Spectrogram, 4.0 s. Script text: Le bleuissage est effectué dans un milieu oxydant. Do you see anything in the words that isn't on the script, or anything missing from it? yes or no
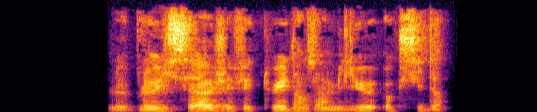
yes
